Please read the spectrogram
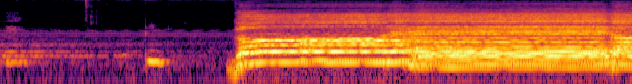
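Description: Multitracked a cappella male voices, one singer layered many times, singing a Bulgarian folk song in close harmony. A held chord fades away, there is a short lull with a single brief low note, then about two seconds in the full chord comes in loudly with a swoop up from below. Around four seconds in the harmony shifts as lower voices join.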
